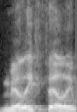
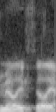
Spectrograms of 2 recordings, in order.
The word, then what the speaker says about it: Millie Philly: to win and so millie philly which is the connect correct pronunciation for everybody out there even the people who named the horse correct correct pronunciation here is millie philly i'm sticking with it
